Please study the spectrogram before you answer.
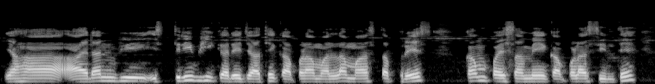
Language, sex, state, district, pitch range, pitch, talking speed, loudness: Chhattisgarhi, male, Chhattisgarh, Rajnandgaon, 140-165 Hz, 145 Hz, 145 wpm, -13 LUFS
